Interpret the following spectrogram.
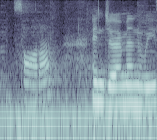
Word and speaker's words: Zara: like O more than Sara. Zara. But I think, I'm not 100% sure everyone says that, but just Z, we don't have words with it that much, so we just say like S, I think.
